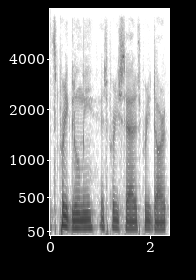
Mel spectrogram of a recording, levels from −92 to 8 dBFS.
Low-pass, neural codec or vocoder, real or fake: 7.2 kHz; none; real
